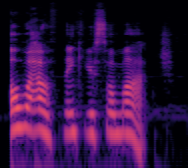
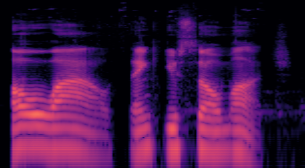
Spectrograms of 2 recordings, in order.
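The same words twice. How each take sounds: First: It sounds sincere and grateful. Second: It sounds sarcastic and ungrateful.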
